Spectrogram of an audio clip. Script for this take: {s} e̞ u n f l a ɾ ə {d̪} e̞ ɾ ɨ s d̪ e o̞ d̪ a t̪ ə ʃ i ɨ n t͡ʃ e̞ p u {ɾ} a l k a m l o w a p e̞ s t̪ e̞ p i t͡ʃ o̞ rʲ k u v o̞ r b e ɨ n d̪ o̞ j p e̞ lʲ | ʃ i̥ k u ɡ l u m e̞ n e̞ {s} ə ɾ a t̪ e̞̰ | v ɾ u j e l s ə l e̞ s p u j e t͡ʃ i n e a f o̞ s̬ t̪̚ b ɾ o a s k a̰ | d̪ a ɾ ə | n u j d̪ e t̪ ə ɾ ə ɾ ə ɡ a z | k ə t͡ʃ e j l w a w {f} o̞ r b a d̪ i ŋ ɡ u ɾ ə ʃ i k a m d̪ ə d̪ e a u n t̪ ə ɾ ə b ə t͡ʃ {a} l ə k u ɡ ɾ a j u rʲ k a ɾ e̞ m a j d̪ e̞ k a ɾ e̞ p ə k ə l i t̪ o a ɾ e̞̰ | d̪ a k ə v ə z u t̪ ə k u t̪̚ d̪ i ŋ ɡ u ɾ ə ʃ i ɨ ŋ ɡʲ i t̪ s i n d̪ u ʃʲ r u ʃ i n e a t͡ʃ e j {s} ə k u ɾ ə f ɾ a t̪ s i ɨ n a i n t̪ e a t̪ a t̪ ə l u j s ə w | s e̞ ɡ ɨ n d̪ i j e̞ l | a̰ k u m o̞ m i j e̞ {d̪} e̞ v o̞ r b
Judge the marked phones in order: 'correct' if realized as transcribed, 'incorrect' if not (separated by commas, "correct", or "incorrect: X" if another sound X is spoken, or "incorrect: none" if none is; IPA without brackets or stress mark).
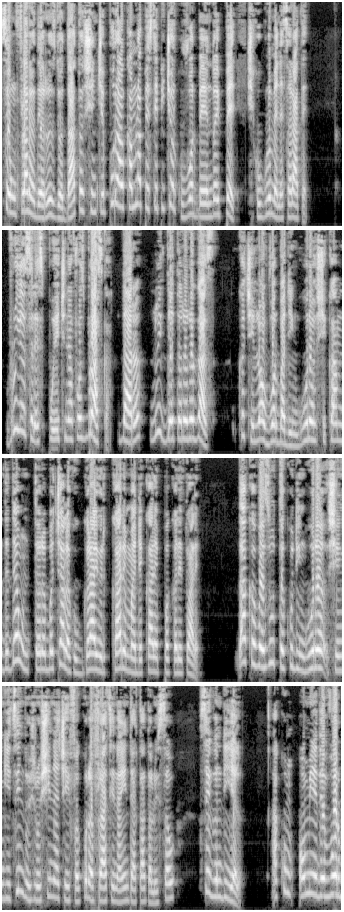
correct, correct, correct, correct, incorrect: v, correct, incorrect: f, correct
